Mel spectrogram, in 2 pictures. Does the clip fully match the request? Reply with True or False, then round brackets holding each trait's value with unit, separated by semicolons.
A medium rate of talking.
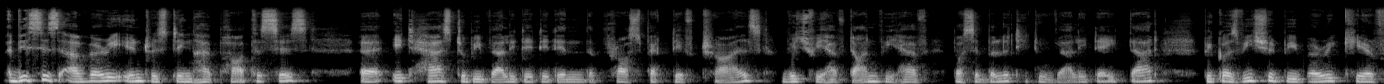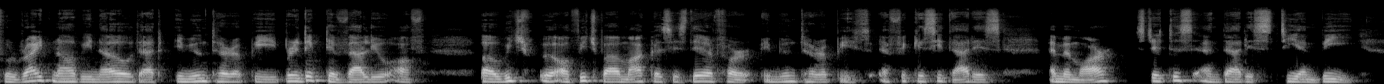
False (130 wpm)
